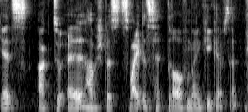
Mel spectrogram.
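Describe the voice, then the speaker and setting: Breathiness is somewhat present in this voice. Pitch variation is ordinary. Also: man. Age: 30s. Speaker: metalworker and podcaster. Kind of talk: casual interview.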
